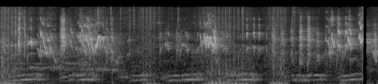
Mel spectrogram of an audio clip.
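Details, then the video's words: Budgerigars talking to each other: bursts of scratchy, warbled chirps sit above repeated low, hollow cooing from another bird that runs through the whole stretch. "Budgies talking to each other"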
